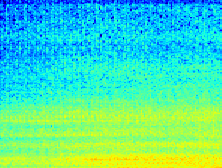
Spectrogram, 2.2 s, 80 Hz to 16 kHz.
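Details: Integra GS-R with a rebuilt B18C5 Type R swap and headers, just after first start, warming up: steady, even idle with a smooth low hum and no knocks or misses; running healthy.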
